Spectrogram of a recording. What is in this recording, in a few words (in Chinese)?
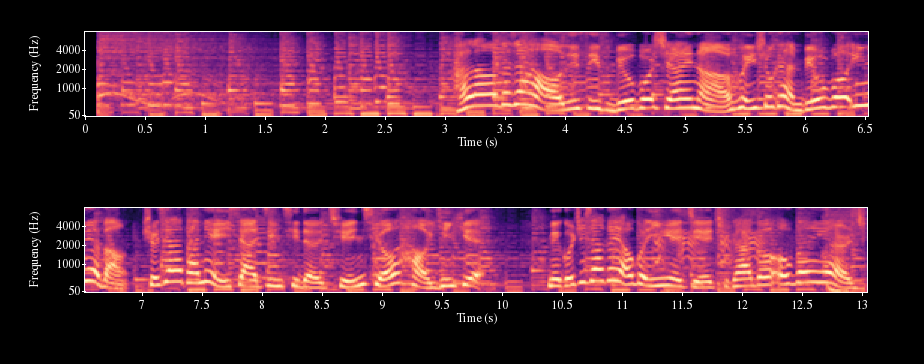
女-主持-活力自然-音乐打榜节目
